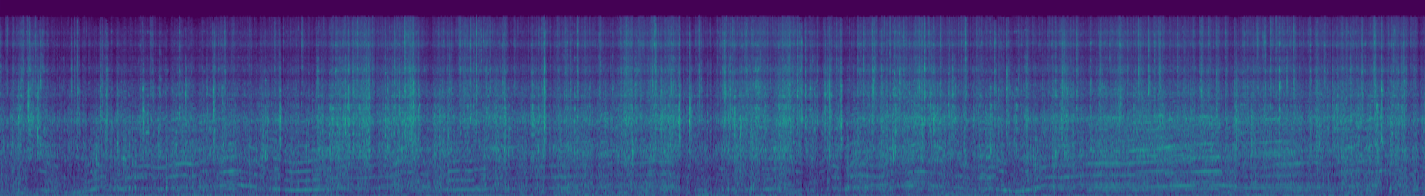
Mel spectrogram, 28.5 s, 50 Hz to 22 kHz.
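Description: Inside the cabin of a Honda Civic hill-climb car with a B16B 1.6-litre VTEC four-cylinder, the engine revving hard, its pitch climbing and dropping back again and again through the gear changes. A constant crunchy rattle of gravel and stones thrown against the underbody runs beneath it.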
